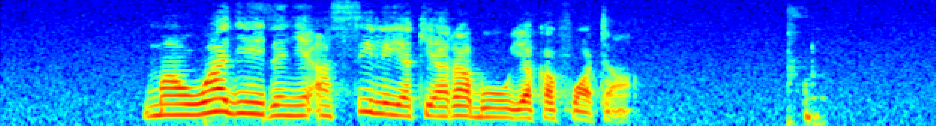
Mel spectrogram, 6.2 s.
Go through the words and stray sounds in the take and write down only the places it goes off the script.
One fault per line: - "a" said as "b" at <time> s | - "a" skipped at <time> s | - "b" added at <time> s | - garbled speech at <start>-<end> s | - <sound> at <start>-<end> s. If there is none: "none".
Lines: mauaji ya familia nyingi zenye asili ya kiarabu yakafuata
- "ya familia nyingi" skipped at 1.8 s
- laugh at 5.2-5.5 s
